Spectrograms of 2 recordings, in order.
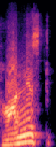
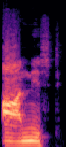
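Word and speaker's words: honest: बहुत सारा बच्चा लोग नेस्ट पढ़ता है ये नेस्ट नहीं है जब एच साइलेंट हो गया तो इसको पढ़ेंगे ऑनेस्ट क्या पढ़ेंगे मेरे बच्चे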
